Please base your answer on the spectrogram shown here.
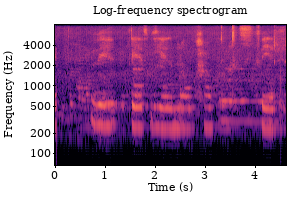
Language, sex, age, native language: Icelandic, female, 8, Icelandic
